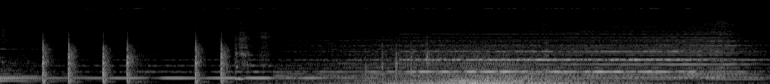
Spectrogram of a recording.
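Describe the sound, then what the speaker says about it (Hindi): Sharp knocks on a door in a household drama scene, a quick run of loud raps followed by two more, then a swelling dramatic music bed with no voices. "लगता है दरवाजे पर किसी ने दस्तक दी है।"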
